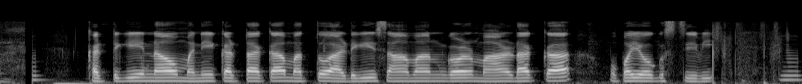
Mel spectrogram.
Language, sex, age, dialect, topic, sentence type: Kannada, male, 18-24, Northeastern, agriculture, statement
